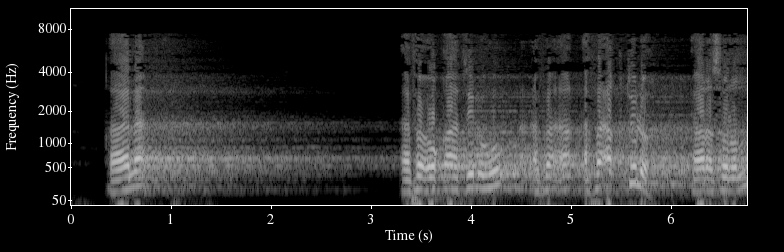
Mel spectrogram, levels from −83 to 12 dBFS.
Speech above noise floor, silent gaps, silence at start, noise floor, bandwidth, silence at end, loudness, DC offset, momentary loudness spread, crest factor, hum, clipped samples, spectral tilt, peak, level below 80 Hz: 30 dB; none; 0.35 s; -49 dBFS; 7.8 kHz; 0 s; -20 LUFS; under 0.1%; 18 LU; 14 dB; none; under 0.1%; -5 dB/octave; -8 dBFS; -54 dBFS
